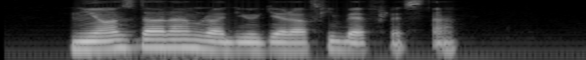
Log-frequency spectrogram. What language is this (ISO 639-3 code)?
fas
